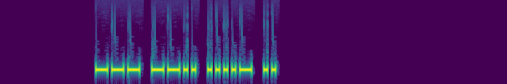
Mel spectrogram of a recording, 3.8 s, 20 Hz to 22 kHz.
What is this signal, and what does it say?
Morse code, heard as a keyed tone, about 40 wpm, 700 Hz. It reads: OZ4I
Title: DXCC-100 Call Signs - 4 Characters - 40wpm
